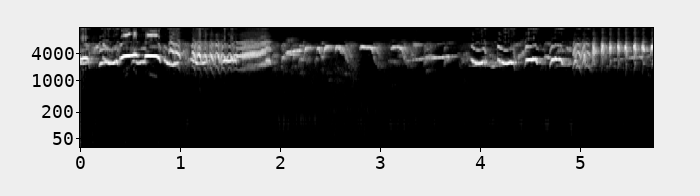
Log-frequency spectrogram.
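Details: Oriental magpie-robin, bred in captivity and of Cirebon race, singing nonstop with rich varied content: loud high slurred whistles, rising and falling sweeps, buzzy trills and quick repeated chips, with faint low thumps underneath.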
